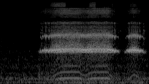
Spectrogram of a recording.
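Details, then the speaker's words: 2008 Mercedes GL550 (X164) multicontour seat compressor motor, reassembled after cleaning out green corrosion, with voltage applied on the bench: short bursts of a thin high-pitched whine, spinning freely; motor works. "Oh, definitely. [gasps] All right. Looks like we've got a working motor."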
